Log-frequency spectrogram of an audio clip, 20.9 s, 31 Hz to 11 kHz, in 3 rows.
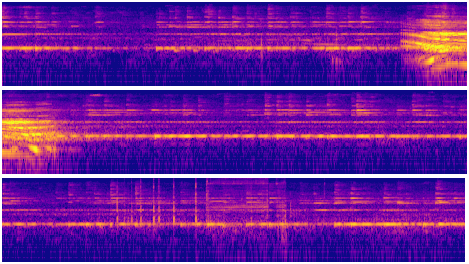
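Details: Red deer stag in the Hautes-Pyrénées, France, during the 2020 rut, gives a single deep, rasping rutting roar (bellow) over a steady background hum.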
